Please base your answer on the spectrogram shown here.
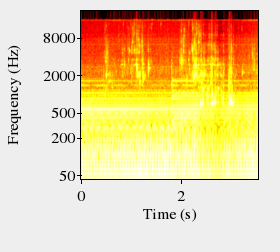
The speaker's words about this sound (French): Prends sur la table de nuit une bouteille et un verre. Remplis le verre.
